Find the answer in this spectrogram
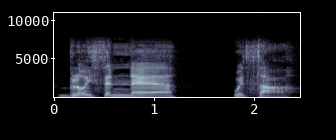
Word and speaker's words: Blwyddyn Newydd Dda: So if you like to try saying Happy New Year, it's phonetically Blwyddyn Newydd Dda.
